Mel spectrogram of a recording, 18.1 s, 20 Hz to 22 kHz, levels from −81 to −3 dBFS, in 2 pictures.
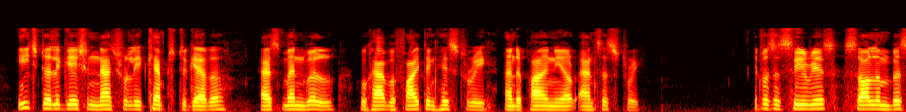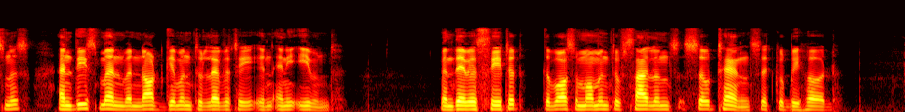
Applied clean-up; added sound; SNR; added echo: none; none; none; none.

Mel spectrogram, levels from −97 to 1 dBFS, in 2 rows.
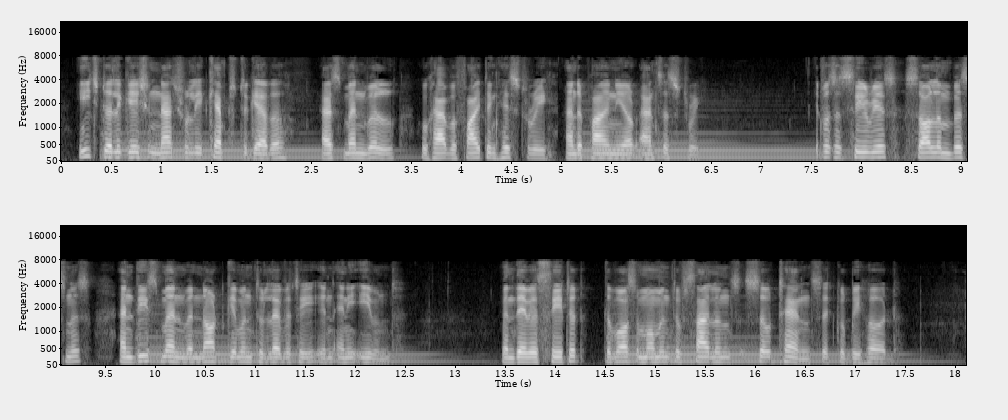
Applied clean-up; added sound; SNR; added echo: none; Bowed string instrument; 15 dB; none.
